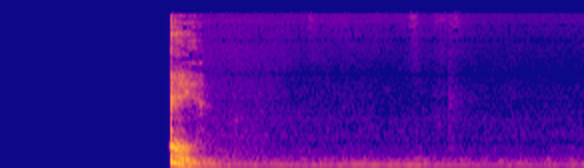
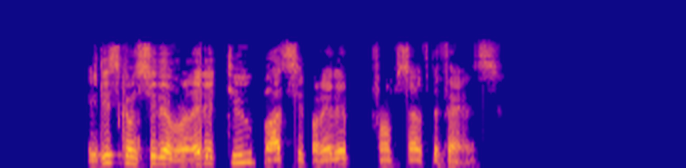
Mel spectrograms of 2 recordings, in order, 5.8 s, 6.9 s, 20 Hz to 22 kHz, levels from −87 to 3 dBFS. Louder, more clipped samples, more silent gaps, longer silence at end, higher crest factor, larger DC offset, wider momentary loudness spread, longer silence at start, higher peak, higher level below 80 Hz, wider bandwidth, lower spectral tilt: first, -16 LUFS vs -19 LUFS; neither; second, none vs 2.22-2.26 s, 2.57-2.63 s, 3.07-3.11 s, 3.50-3.71 s; first, 3.7 s vs 1.9 s; about the same, 24 dB vs 20 dB; neither; first, 29 LU vs 14 LU; first, 1.7 s vs 0.9 s; about the same, -2 dBFS vs -2 dBFS; about the same, -58 dBFS vs -62 dBFS; first, 16 kHz vs 8 kHz; about the same, -5 dB/octave vs -4 dB/octave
